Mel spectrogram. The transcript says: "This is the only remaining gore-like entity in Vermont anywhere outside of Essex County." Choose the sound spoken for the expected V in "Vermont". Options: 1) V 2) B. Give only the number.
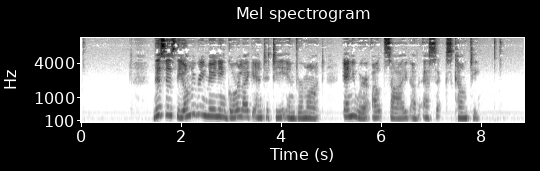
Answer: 1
